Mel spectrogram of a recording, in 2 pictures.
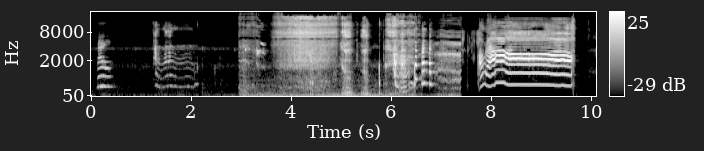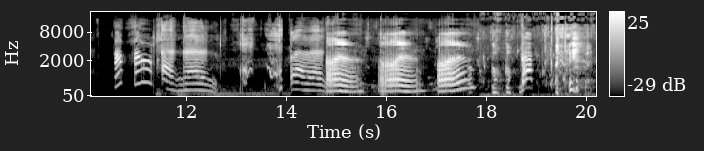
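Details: Domestic cat giving a run of meows that swing up and down in pitch, some drawn out and wavering, others short and rising, cut together with bursts of noise and a moment of near silence, with human voices in a small room.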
